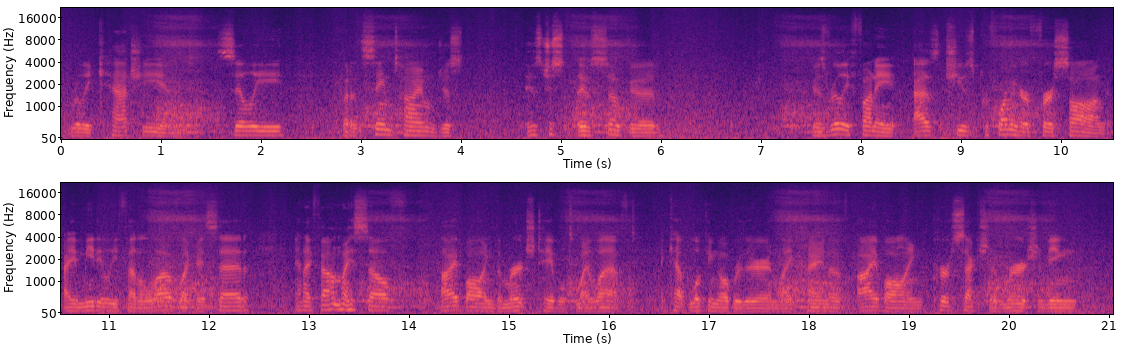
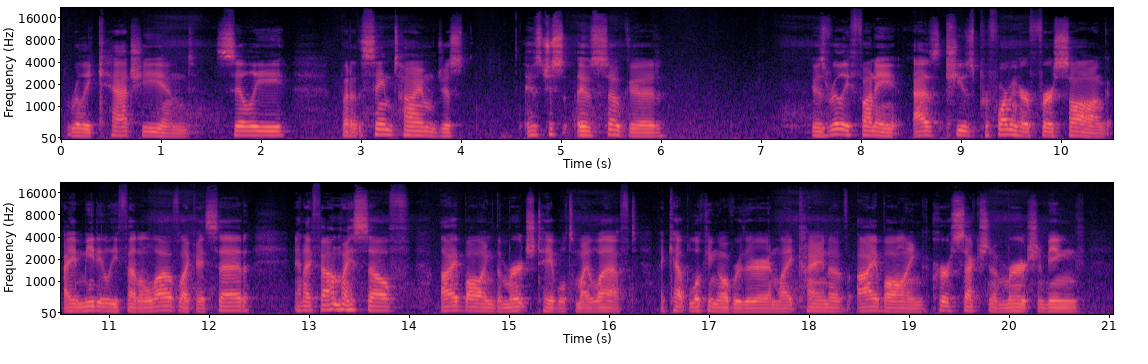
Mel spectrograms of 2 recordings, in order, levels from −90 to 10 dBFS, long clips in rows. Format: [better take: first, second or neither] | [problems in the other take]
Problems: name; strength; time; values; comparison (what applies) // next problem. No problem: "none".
second | hiss; loud; throughout; 8 dB below the speech; faint in the second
